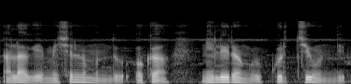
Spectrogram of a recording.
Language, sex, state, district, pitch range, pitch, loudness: Telugu, male, Telangana, Mahabubabad, 90-105 Hz, 95 Hz, -20 LUFS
